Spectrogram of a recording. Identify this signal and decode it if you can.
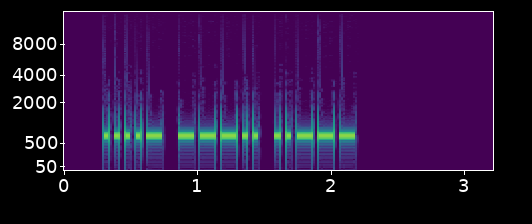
Morse code, heard as a keyed tone, about 30 wpm, 700 Hz. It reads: 482
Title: Common Cut Numbers - 3-Digit 30wpm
